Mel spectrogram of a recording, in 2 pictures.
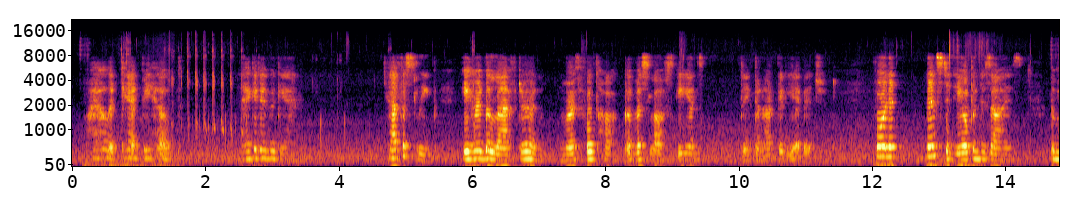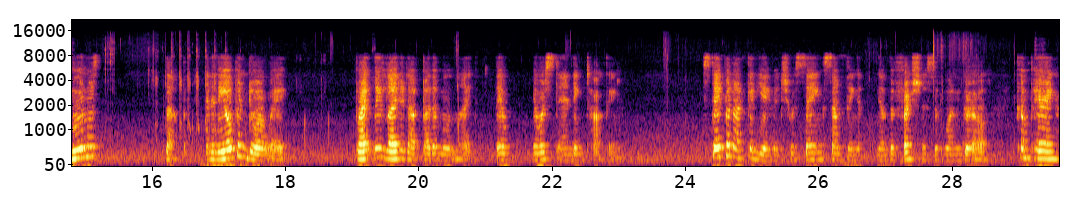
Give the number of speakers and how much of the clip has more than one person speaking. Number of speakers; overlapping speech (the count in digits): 1, no overlap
